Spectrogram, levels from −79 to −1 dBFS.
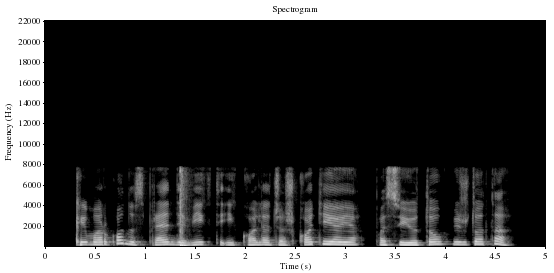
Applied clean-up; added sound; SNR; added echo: none; Wood; 1 dB; none.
